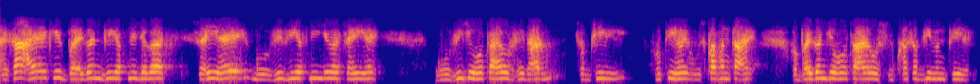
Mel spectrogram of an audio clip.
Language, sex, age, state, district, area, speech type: Hindi, male, 60+, Uttar Pradesh, Prayagraj, rural, conversation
